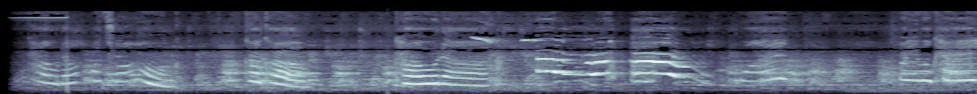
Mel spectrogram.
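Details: Male Siberian Husky with a twisted ankle, hurt after digging a hole, vocalising to his owner about the sore leg: a run of wavering, yodelling howls and moans that rise and fall in pitch, with a person's voice in between.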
